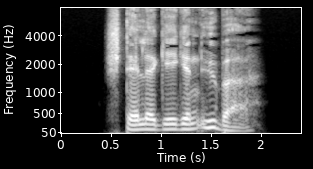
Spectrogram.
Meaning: inflection of gegenüberstellen: 1. first-person singular present 2. first/third-person singular subjunctive I 3. singular imperative
- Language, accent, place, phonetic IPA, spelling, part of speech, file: German, Germany, Berlin, [ˌʃtɛlə ɡeːɡn̩ˈʔyːbɐ], stelle gegenüber, verb, De-stelle gegenüber.ogg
